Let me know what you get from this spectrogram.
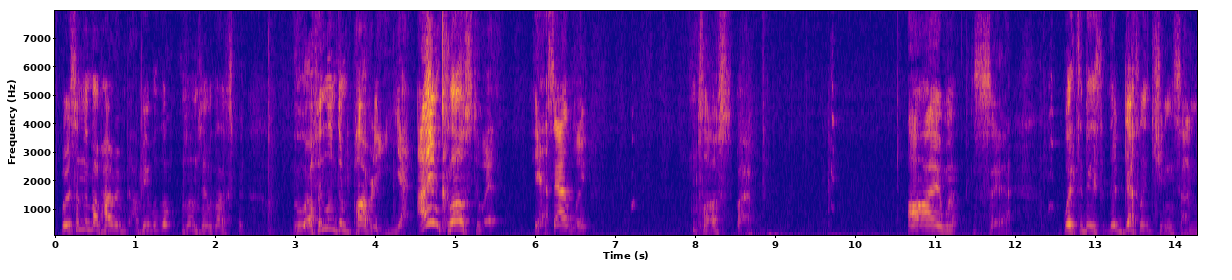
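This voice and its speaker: A woman's voice: mid-range voice, a bit bright. A woman hosting a casual reaction commentary on forum posts, crude and profane, laughing often and apologizing as she goes. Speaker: channel host reading forum posts.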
